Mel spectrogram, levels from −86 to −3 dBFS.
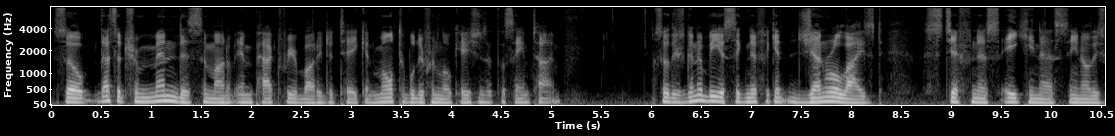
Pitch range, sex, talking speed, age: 110-125 Hz, male, 190 wpm, 30-49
